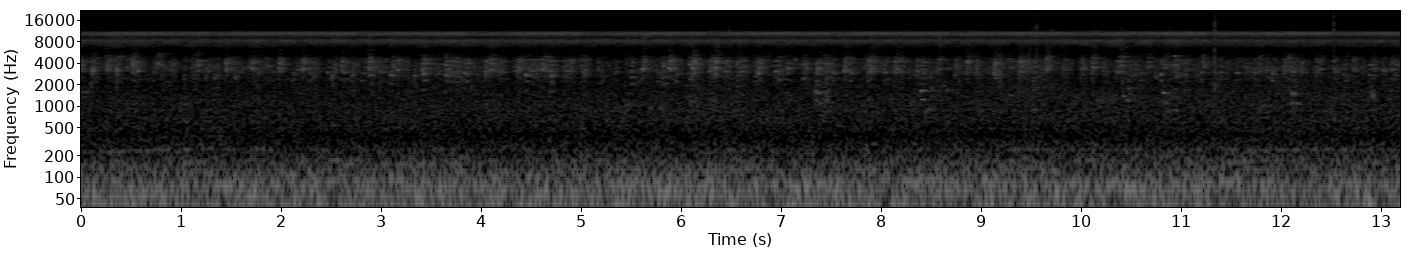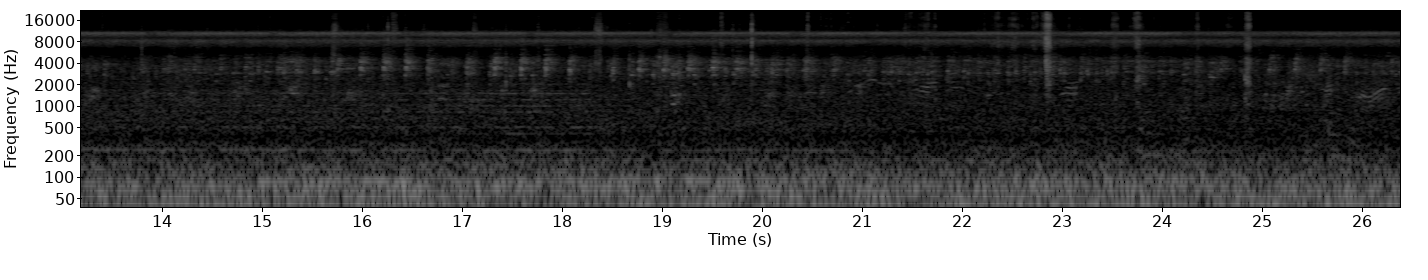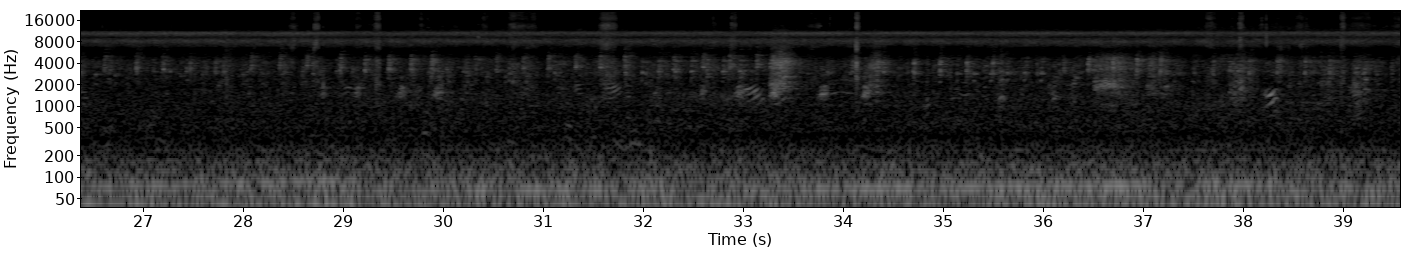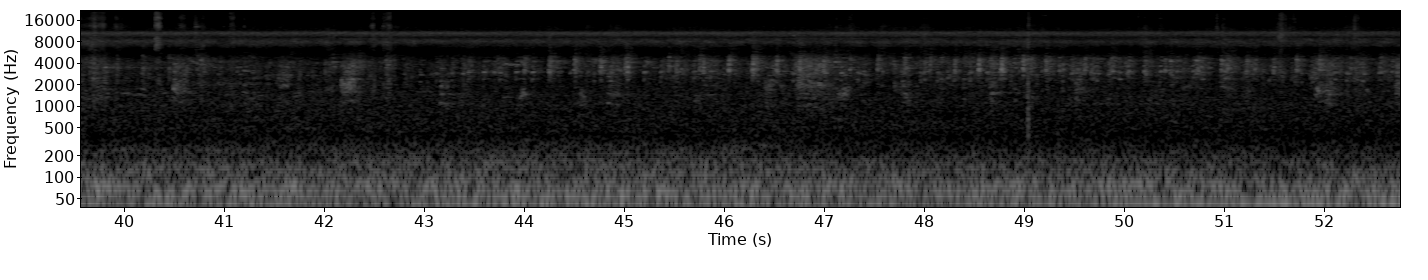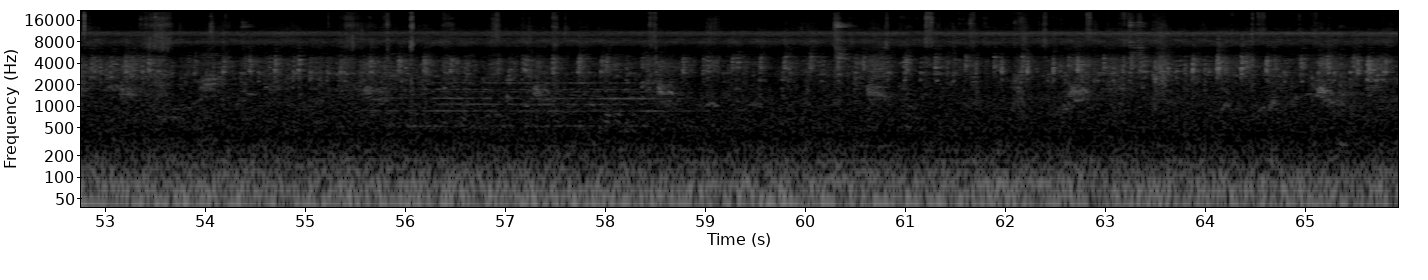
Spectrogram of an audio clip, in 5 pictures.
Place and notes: Daan Forest Park, 大安區 Taipei City - Bird calls
Bird calls, Frogs chirping, in the park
